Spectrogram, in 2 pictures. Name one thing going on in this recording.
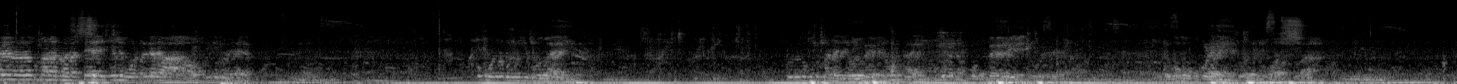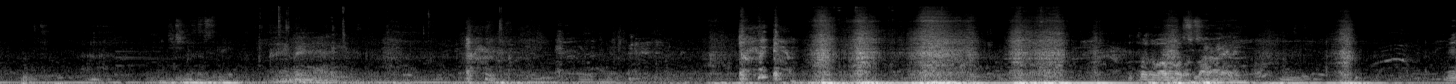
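A crowd of men and women talks and murmurs all around, close by.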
